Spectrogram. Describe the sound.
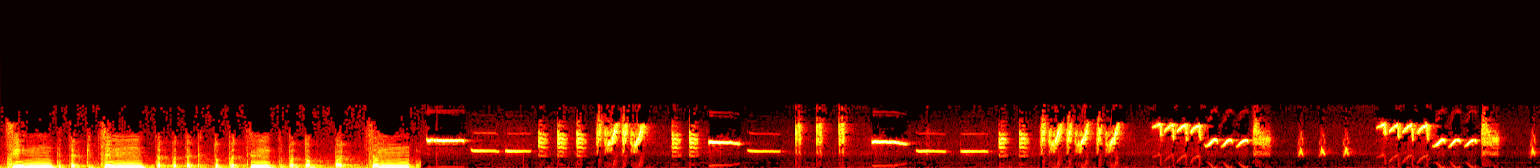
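A man speaks briefly, then a reed warbler sings alone: a busy, rhythmic run of high chirps, trills and short whistled notes, repeated in quick bursts with brief pauses.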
